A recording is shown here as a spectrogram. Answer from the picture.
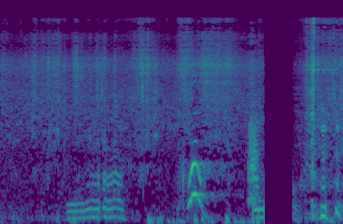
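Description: A voice: a drawn-out call with a wavering pitch about a second in, then a short call that rises and falls about halfway through, over faint outdoor background. The sound cuts out completely for a moment near the end.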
